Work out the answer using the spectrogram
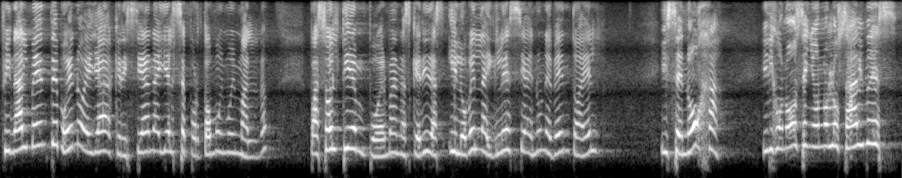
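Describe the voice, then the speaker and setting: Very high-voiced Mexican woman preaching. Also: normal speed, darkish tone. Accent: northern Mexican. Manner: emphatic, addresses listeners directly, acts out quoted voices. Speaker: pastor. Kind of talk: sermon.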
